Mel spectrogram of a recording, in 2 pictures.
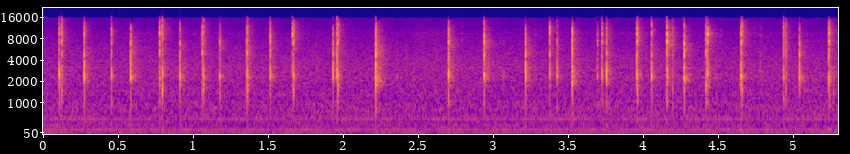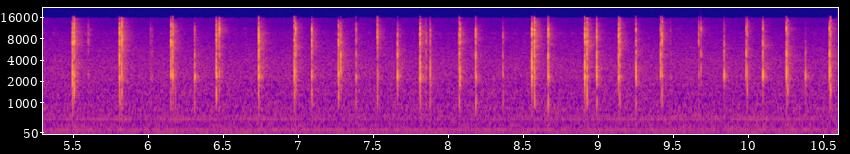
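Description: Long nails tap rapidly on a small, round, clear plastic nail art wheel with filled compartments. The result is a fast, irregular stream of sharp, bright plastic clicks that die away almost instantly. A steady low hum sits underneath.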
